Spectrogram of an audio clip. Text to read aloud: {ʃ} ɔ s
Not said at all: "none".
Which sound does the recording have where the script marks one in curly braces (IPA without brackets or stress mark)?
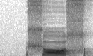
ʃ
